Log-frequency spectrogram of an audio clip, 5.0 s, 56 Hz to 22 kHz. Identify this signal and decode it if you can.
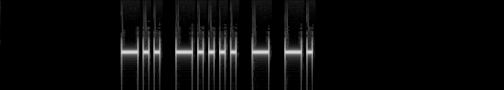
Morse code, heard as a keyed tone, about 22 wpm, 700 Hz. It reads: D6TN
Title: All Cut Numbers - 4-Digit 22wpm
